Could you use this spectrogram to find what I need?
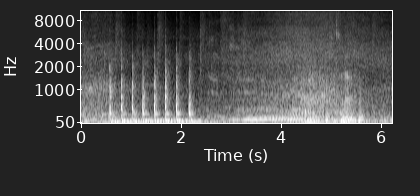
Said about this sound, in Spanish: Uy, timbre no funciona. ¿Y ahora qué hacemos? Golpeamos la puerta, así, de frente va.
